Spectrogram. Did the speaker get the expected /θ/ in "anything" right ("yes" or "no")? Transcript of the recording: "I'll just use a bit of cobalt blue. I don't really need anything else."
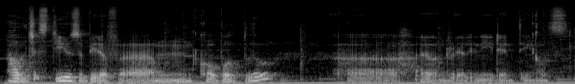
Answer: no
